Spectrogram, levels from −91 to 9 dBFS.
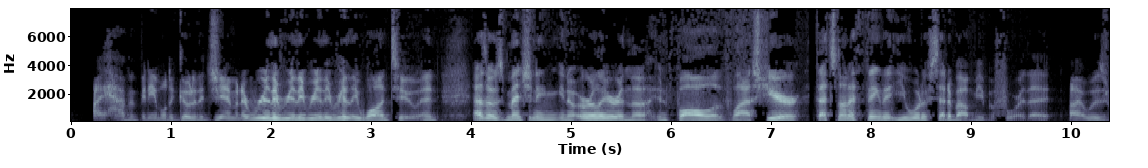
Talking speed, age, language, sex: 270 wpm, 30-49, English, male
